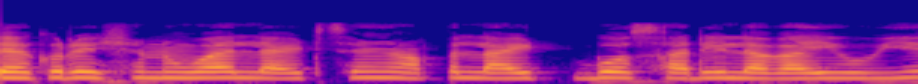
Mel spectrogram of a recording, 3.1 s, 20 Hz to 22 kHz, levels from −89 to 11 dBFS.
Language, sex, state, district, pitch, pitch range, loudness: Hindi, female, Chhattisgarh, Raipur, 245 Hz, 235-255 Hz, -19 LUFS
